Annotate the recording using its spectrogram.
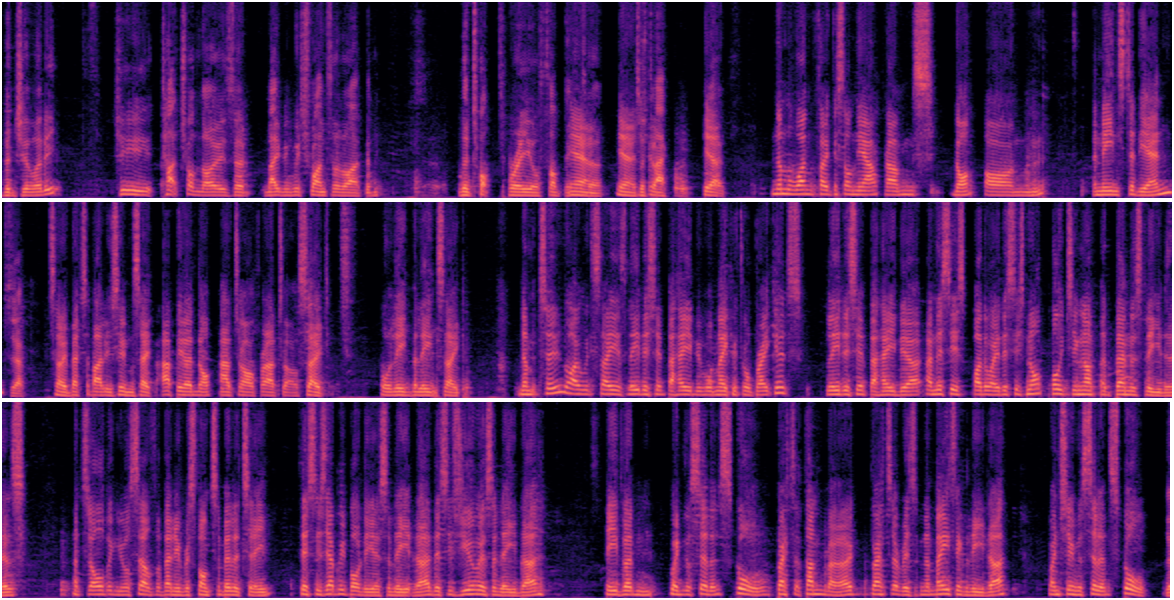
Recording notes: Recorded live at the Agile Australia Conference.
